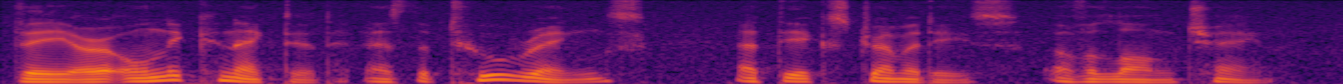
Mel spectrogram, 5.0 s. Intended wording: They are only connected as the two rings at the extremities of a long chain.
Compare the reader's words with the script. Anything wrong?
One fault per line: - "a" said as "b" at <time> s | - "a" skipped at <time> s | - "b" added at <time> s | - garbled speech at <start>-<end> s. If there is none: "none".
none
